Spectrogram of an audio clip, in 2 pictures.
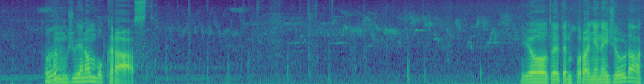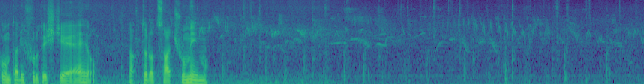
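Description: Footsteps tread on a dirt path.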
